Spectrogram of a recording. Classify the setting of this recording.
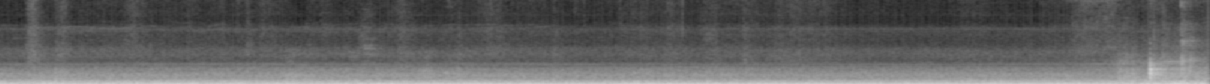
subway train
